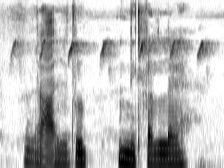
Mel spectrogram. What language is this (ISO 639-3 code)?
mai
